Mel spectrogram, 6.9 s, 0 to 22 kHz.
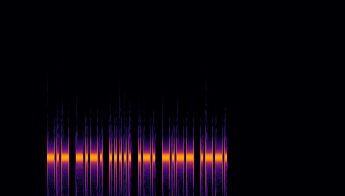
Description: Morse code, heard as a keyed tone, about 25 wpm, 700 Hz. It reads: KC5RYP
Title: USA Call Signs - 6 Characters - Repeated 2x - 25wpm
